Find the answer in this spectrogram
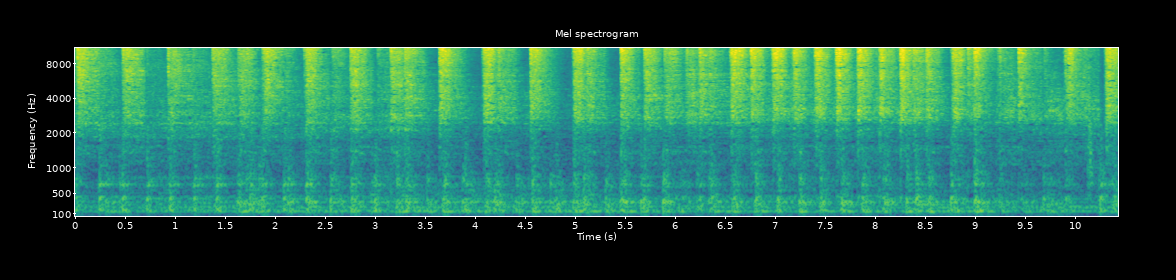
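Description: A Taiwanese war-drum troupe plays large red barrel drums in a fast, driving rhythm, with pairs of hand cymbals crashing several times a second over the drumming.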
